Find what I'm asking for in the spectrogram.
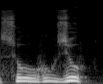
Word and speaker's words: suhuju: Uju câu tiếp theo là Ujucha, tức là su cộng uju thì đọc là suhuju, su cộng uju thì đọc là suhuju, tức là khéo chánh trực, chỉ có tiếp động ngữ su ở đây là tốt đẹp, khéo léo, thiện lành.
